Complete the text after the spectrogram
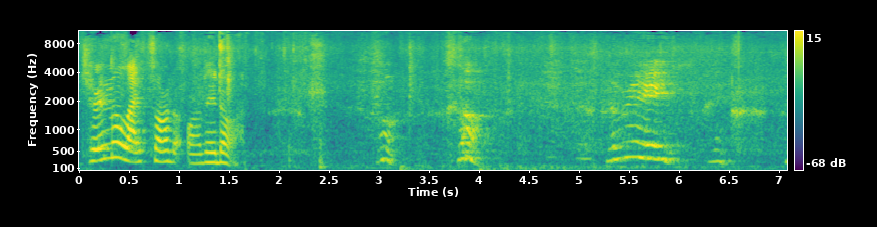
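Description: A young girl sings loudly in a high voice close by.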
